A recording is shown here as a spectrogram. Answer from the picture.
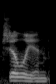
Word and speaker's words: Gillian: went wherever he was that's pronounced jillian by the way gillian jillian whatever look she start on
